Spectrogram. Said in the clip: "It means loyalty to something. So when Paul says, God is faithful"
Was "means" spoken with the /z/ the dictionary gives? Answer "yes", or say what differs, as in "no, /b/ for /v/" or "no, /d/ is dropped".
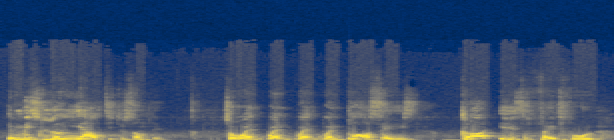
no, /s/ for /z/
